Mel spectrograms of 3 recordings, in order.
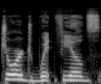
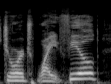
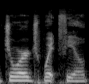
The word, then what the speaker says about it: George Whitefield: he pronounced his name George Whitfield so please forgive my Mis pronunciation I did try to correct that but his name is pronounced George Whitfield but spelled Whitefield now before we get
